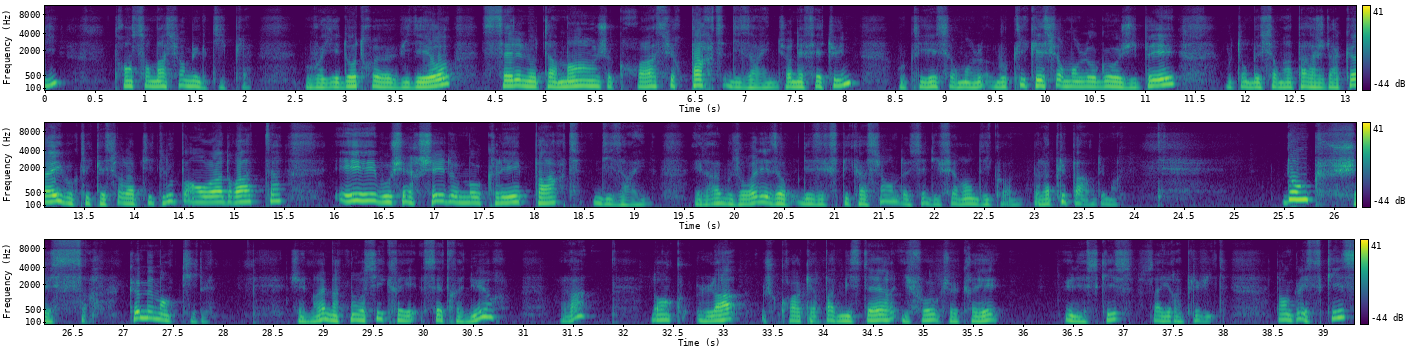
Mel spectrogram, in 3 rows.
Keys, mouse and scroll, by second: 25.6 scroll down 1, 26.8 right click, 28.6-29.3 drag, 30.5-31.2 drag, 34.1-35.3 drag, 35.5 click, 39.1 click.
